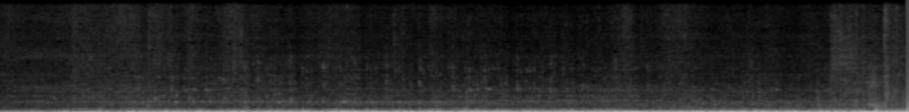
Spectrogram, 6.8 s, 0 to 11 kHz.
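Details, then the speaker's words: 1980s Chevy K30 4x4 dually dump truck, parked for years, running on a new carburetor despite vacuum and fuel leaks: a smooth, even V8 picking up cleanly on throttle, no smoke, knocks, ticks or misses. "so she's running fired up pretty good I don't see any smoke no engine noise"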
